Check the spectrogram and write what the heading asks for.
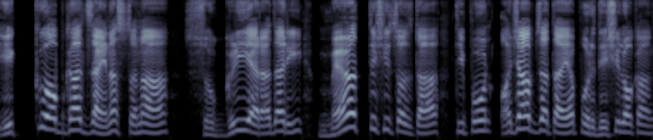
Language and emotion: Goan Konkani, surprised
